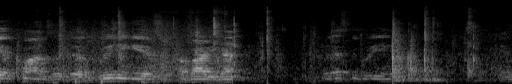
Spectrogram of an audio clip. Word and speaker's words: Habari Gani: So to each other, when we're in a community that celebrates Kwanzaa, it is Habari Gani. Pronounce that with me, Habari.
